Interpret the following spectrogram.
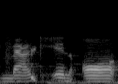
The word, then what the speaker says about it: Mackinac: you will know that this popular north michigan destination is correctly pronounced mac in awe island well yeah he's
